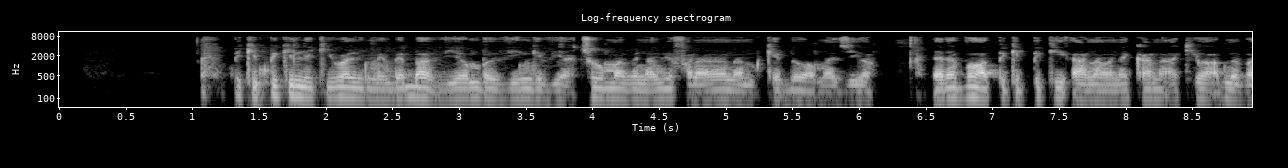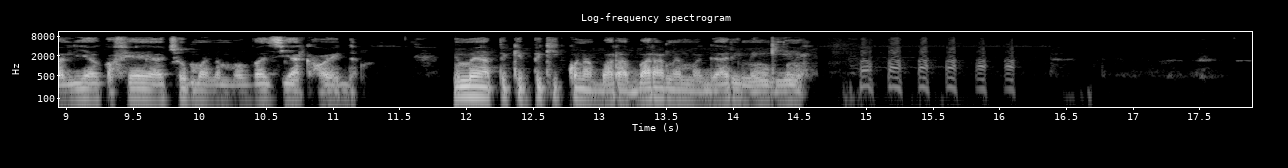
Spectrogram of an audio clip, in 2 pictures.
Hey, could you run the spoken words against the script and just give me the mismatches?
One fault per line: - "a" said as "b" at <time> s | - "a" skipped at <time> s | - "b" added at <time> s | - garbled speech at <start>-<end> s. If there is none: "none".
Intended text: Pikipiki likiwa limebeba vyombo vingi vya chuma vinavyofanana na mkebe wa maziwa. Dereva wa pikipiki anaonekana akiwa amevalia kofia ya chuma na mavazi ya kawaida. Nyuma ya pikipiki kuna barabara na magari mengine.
none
